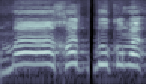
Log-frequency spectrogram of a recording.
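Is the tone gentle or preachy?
preachy. It is said in a stern preacher's tone.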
